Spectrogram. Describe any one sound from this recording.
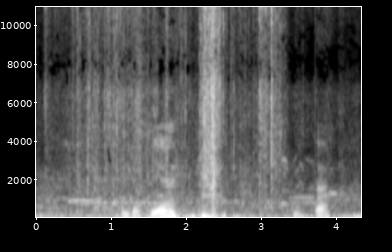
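Paper rustles and crinkles as it is pulled from a box.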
